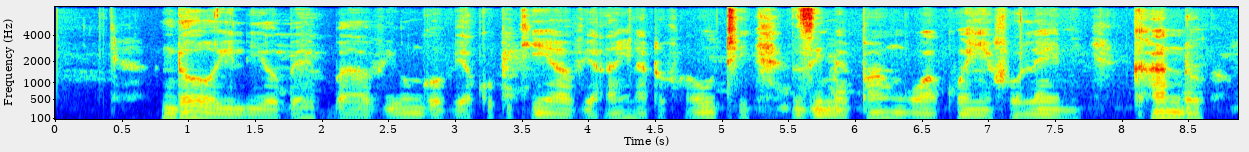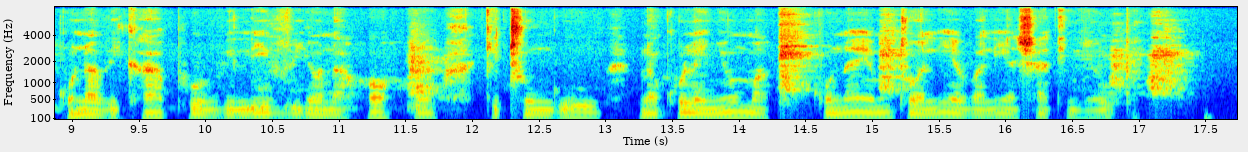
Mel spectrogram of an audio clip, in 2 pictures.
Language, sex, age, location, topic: Swahili, male, 25-35, Mombasa, agriculture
